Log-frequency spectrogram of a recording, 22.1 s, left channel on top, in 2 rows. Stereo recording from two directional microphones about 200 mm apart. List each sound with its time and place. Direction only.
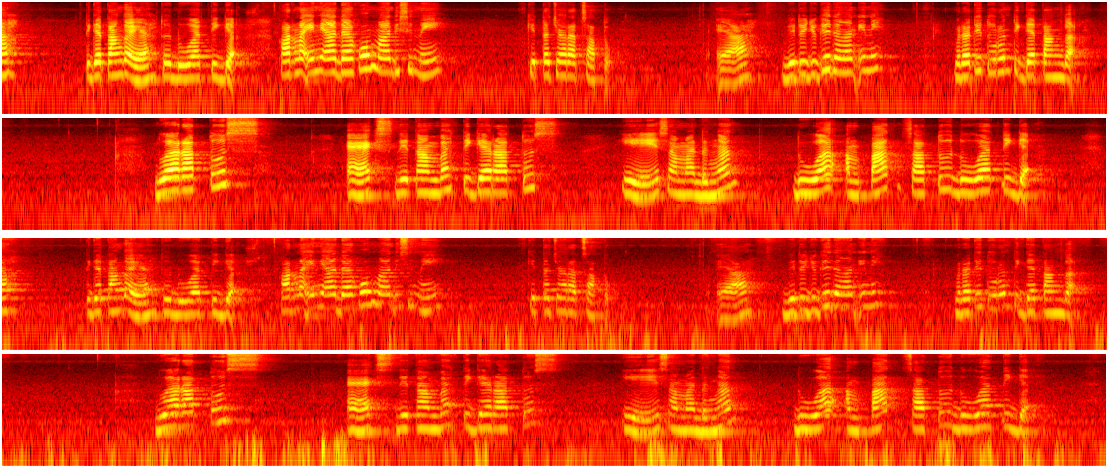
0.9 s a woman's voice: 45° left (ahead or behind)
7.2 s a woman's voice: 40° left (ahead or behind)
12.6 s a woman's voice: 40° left (ahead or behind)
14.5 s a woman's voice: 40° left (ahead or behind)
